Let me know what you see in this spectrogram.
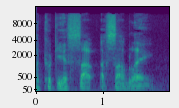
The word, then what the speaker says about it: sablé: Now, it's spelled S-A-B-L-E with an apostrophe over the E, so I guess it's sablé.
